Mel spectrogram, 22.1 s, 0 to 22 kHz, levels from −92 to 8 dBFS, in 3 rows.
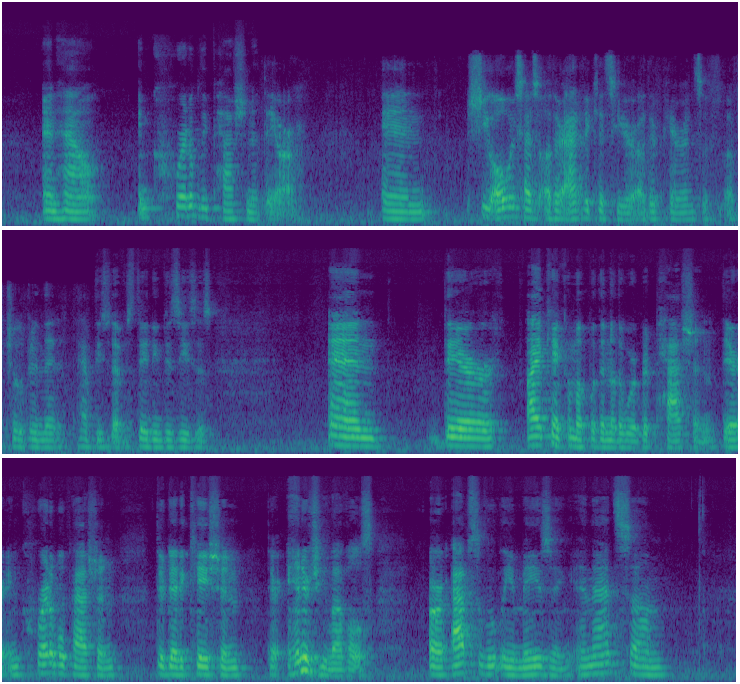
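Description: From 2.57 to 8.35 s there's a call bitrate drop, with coarser coding, likely near 9 kbps, and the top end cut from 12 kHz to 8 kHz before it recovers.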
